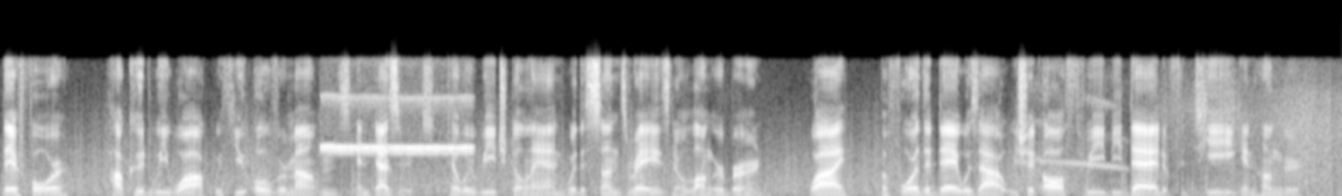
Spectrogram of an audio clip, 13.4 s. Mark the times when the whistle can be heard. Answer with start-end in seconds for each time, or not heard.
3.2-4.8, 10.3-11.3.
